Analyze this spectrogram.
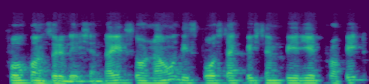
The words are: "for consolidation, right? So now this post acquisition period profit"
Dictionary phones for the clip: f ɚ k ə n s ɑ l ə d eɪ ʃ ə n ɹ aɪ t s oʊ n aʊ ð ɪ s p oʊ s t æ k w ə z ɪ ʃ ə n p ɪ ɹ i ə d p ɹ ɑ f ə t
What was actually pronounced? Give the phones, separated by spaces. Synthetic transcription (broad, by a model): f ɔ k ə n s ɑ l ə d eɪ ʃ ə n ɹ aɪ t s oʊ n aʊ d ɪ s p oʊ s t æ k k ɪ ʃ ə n p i ɹ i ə d p ɹ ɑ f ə t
